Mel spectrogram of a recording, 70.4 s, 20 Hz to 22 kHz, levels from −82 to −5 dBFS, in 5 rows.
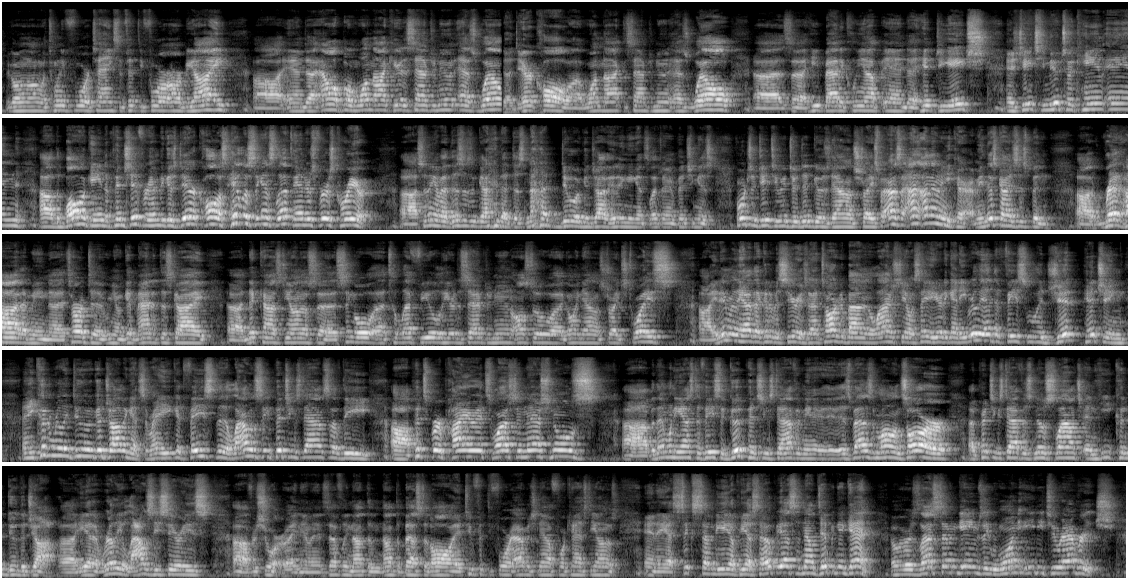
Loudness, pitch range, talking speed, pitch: -21 LUFS, 150-200 Hz, 235 wpm, 170 Hz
